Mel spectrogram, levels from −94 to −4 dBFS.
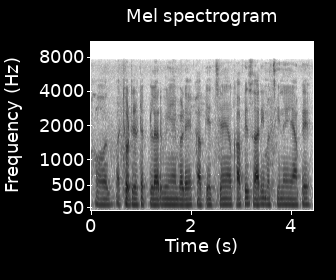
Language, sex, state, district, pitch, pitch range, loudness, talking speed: Hindi, male, Uttar Pradesh, Lalitpur, 115 Hz, 110-115 Hz, -21 LUFS, 230 wpm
